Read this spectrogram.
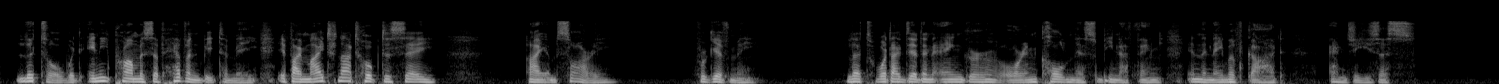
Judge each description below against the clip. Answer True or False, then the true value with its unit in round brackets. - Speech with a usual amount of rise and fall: True (4.0 semitones)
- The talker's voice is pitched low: True (110 Hz)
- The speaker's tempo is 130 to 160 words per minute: True (155 wpm)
